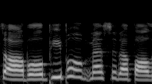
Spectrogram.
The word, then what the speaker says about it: Oble: It's Oble because it makes you want to wobble and it rhymes with cobble.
